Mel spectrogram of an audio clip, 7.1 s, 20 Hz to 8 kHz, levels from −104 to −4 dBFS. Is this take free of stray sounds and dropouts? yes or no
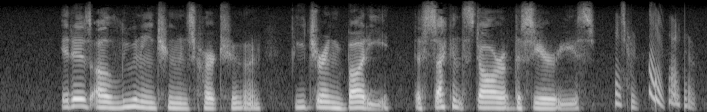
no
